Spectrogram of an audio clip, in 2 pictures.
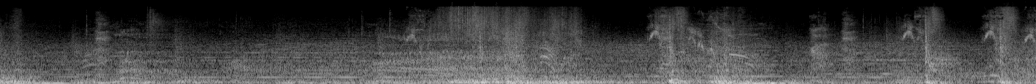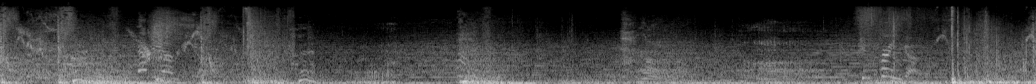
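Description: Fire-blast spell explosions from the Confringo curse in Hogwarts Legacy boom repeatedly in heavy, crashing bursts amid continuous combat noise, with voices shouting over the blasts.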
